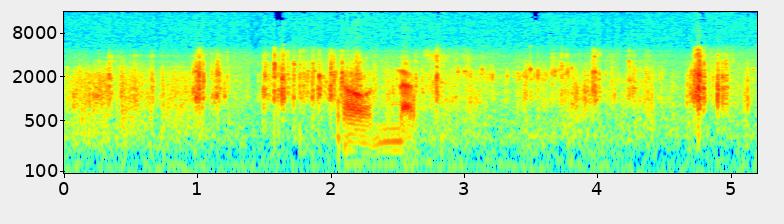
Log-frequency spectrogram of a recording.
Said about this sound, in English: Come on. We'll try this back door anyway. Oh, it's locked. Here's an axe. Yeah, wait a minute. Let me try my keys.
